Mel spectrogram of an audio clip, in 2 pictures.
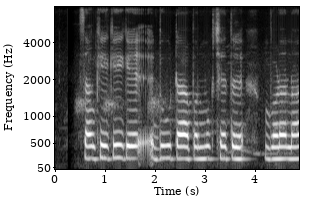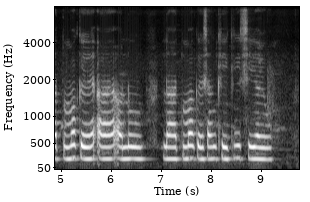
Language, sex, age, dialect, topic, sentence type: Maithili, male, 25-30, Eastern / Thethi, banking, statement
